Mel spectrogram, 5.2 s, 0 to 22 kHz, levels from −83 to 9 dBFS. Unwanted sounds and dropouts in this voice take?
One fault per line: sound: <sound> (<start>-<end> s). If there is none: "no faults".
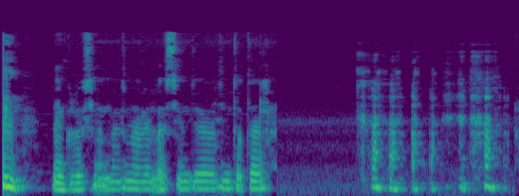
sound: laugh (3.6-5.1 s)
